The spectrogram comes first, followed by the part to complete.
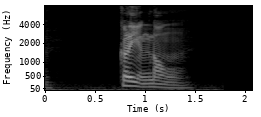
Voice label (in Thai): "เกลี้ยงหน่อง", ภาษาโคราช; หมดเกลี้ยง ไม่เหลือหลอ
